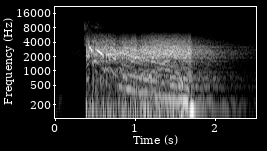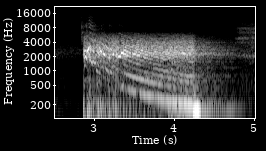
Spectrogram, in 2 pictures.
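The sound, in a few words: electric guitar pick slide down the D string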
